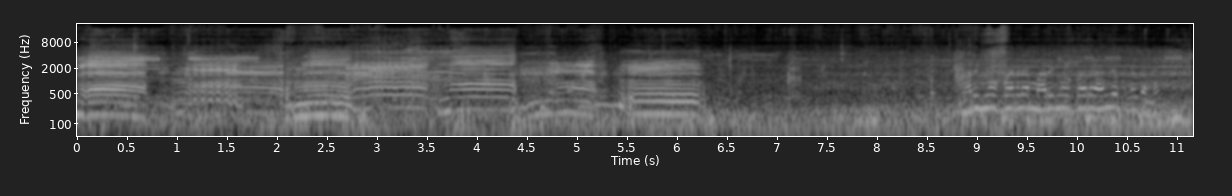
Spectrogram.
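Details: Sheep being milked, giving about seven wavering, harmonic bleats in quick succession over the first six seconds, then a man talking over quieter bleating and background noise.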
